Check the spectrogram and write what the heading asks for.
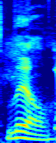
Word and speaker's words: Lille: In Lille? Did I say it correctly? Lille. – Yeah.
